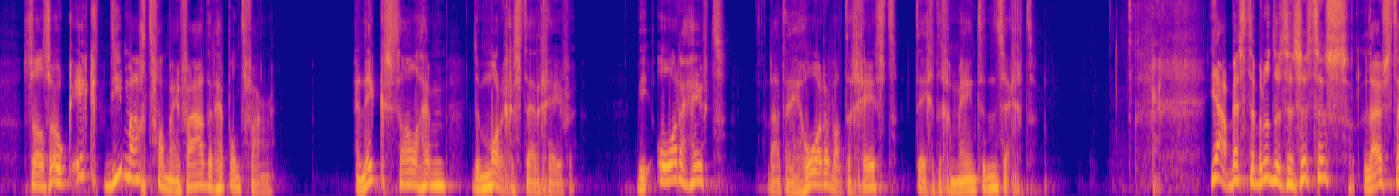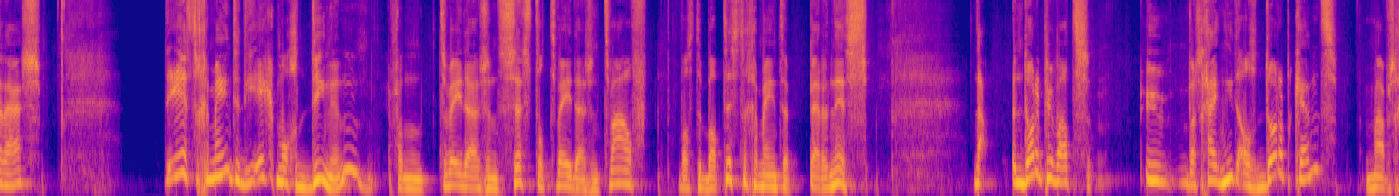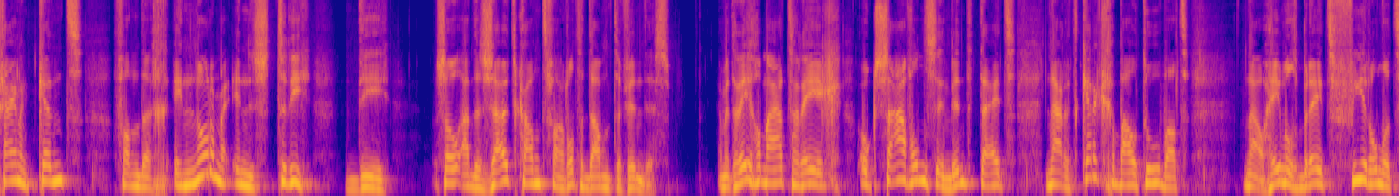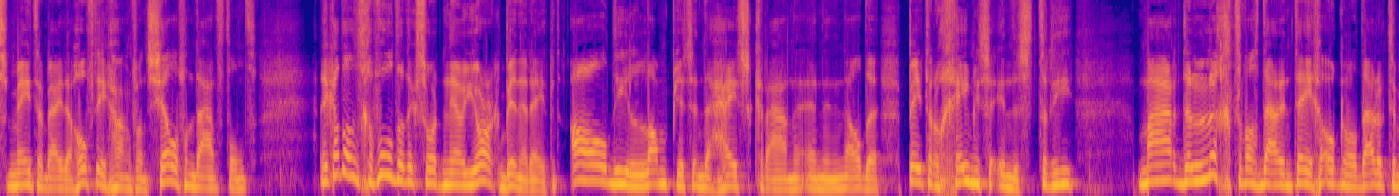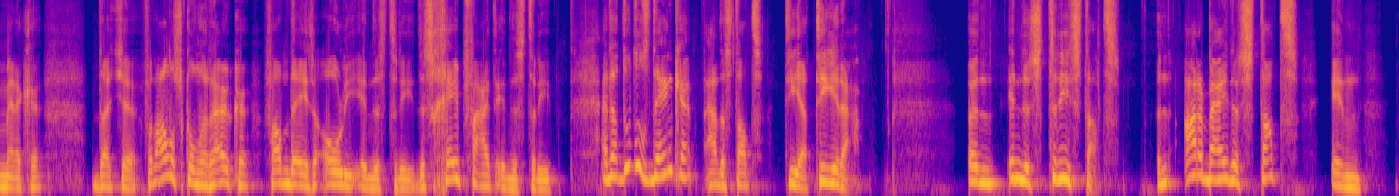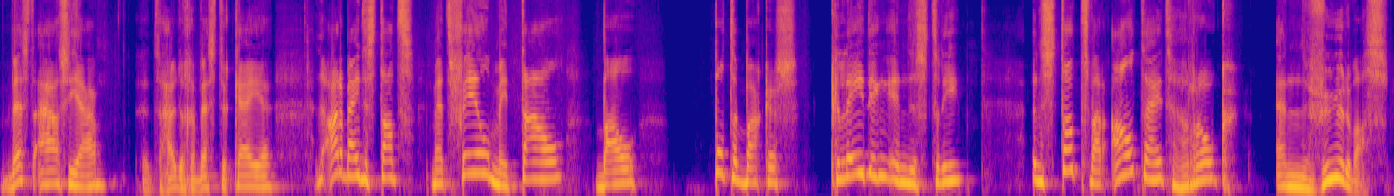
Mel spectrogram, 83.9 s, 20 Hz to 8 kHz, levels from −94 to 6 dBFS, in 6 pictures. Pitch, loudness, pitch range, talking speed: 145 Hz, -20 LUFS, 120-180 Hz, 130 wpm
